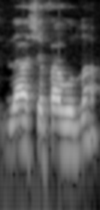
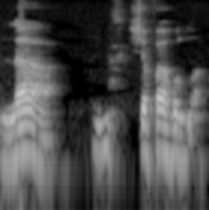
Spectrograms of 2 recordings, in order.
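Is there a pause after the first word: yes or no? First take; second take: no; yes. First: The words run on with no pause. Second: A short pause follows the first word. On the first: It sounds like a curse against the sick person. The speaker calls it wrong. "ما تقول لا يجيب مباشرة" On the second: It answers no, then prays for the sick person's recovery. The speaker calls it right. "لكن لو قلت لا شفاه الله تريد لا"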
